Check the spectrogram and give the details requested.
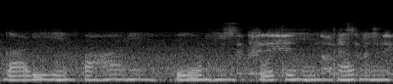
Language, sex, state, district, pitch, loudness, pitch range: Hindi, female, Maharashtra, Nagpur, 215 Hz, -26 LUFS, 205-220 Hz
